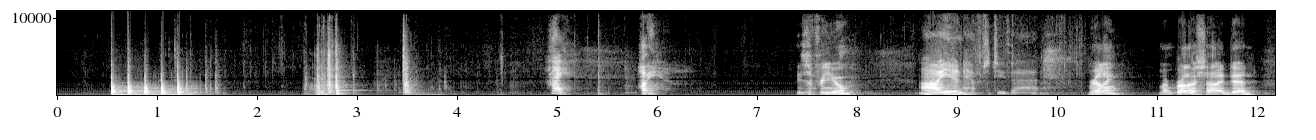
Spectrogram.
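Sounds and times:
knocking on an apartment door: 0.5 - 1.6
speech: 7.6 - 12.1.

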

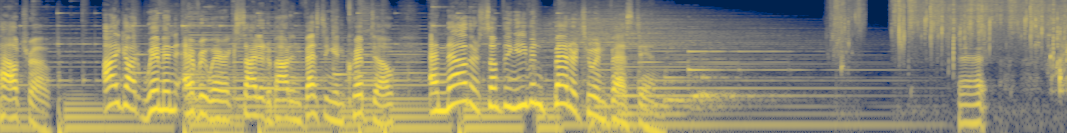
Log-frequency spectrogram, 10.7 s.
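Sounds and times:
speech: 0.0 - 6.7, 9.6 - 10.0
stream of urine splashing into an ornate teacup: 8.3 - 10.6.

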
